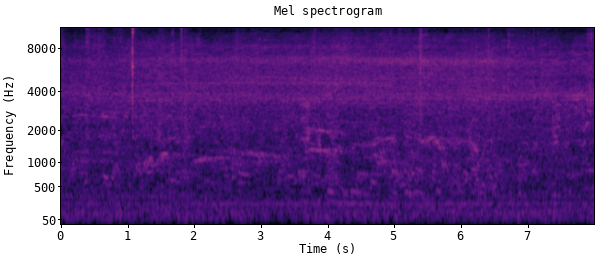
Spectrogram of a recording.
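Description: Faint chatter of several people talking in the background over a steady low hum and rumble.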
